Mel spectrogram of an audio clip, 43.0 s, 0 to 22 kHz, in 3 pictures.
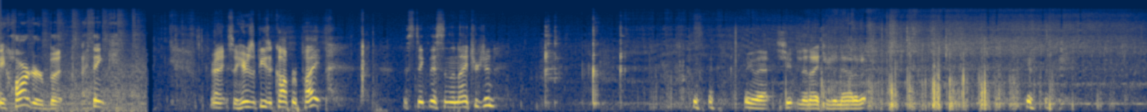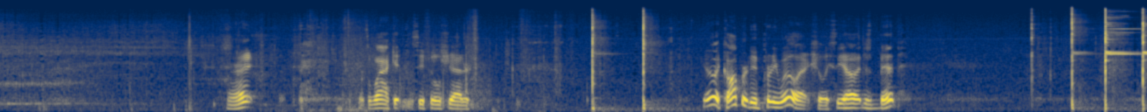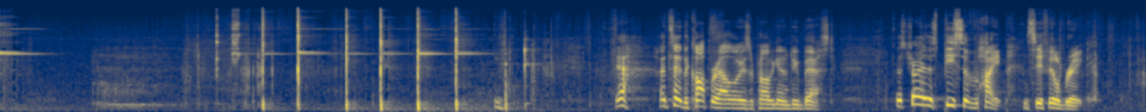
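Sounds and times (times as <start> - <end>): liquid nitrogen boiling hiss: 7.6 - 17.1
hammer striking metal pipe: 21.7 - 22.6, 27.7 - 29.4, 31.4 - 35.4.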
